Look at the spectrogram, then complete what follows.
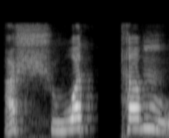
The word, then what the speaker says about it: ಅಶ್ವತ್ಥಂ: ಜೊತೆ ಶು ಅನ್ನ ತಗೊಳ್ಬೇಕು ಅಶ್ವತ್ಥಂ ವ ಅದರ ಅಡಿಯಲ್ಲಿ ಸಂಯುಕ್ತಾಕ್ಷರ ವ ಅಶ್ವ ಮತ್ತೆ ಶು ಮತ್ತೆ ವ ಇದೆ ಅಶ್ವತ್ತಂ ತ ಮತ್ತೆ ತ ಮ ಮಹಾಪ್ರಾಣ ನಂತರ ಅನುಸ್ವರದ ಉಚ್ಚಾರಣೆ ಮ ಅಶ್ವತ್ತಂ ಪ್ರಾಹುರವ್ಯಯಂ ಪ್ರಾಹುಪು ಮತ್ತೆ ರ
